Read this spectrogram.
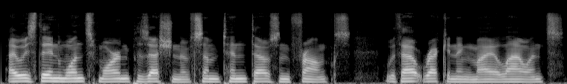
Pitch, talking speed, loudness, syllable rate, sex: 130 Hz, 170 wpm, -16 LUFS, 4.8 syllables/s, male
